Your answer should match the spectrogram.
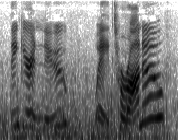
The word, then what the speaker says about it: Toronto: you're a noob wait toronto toronto you don't pronounce the t oh oops all right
